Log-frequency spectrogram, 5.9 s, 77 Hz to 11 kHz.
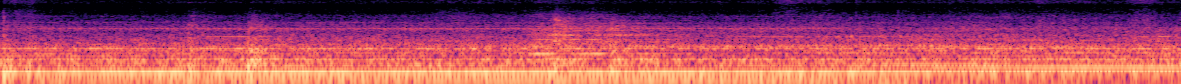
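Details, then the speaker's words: Beko/Condor EV7103 front-loader after its door-switch fault was fixed by fitting a spring so the door locks: a steady low hum with an even drain-pump whirr and no knocks or scraping, so the drum and water pump are running normally. "এখন water পাম্পও চলছে। ড্রামগুলো শুরু করে দিয়েছে আমাদের।"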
